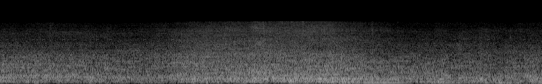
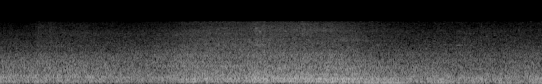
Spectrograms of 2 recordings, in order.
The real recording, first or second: second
